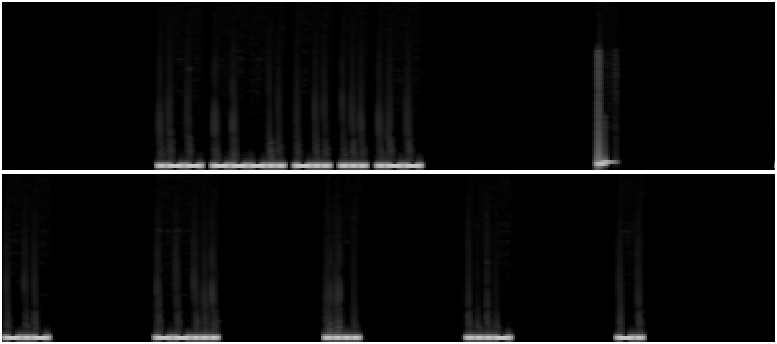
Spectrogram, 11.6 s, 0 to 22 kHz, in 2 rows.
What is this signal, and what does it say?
Morse code, heard as a keyed tone, about 34 wpm, spaced as for 15 wpm, 700 Hz. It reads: W8DSW K7HVN
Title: USA Call Signs - 5 Characters - 8x Character Spacing - 35wpm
